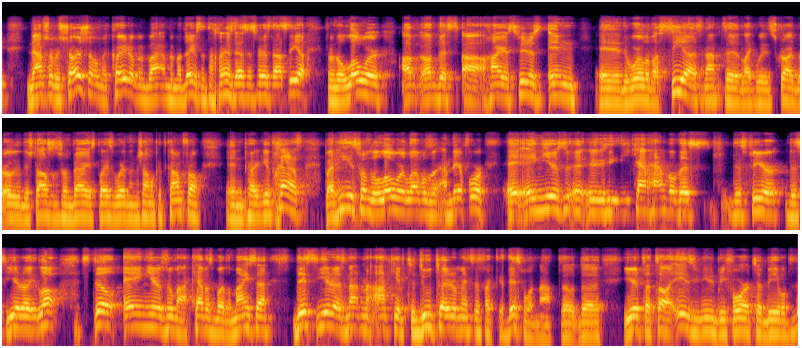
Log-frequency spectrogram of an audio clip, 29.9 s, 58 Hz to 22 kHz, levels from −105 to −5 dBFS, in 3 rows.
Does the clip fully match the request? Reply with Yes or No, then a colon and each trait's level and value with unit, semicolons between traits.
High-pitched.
No: medium, 140 Hz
